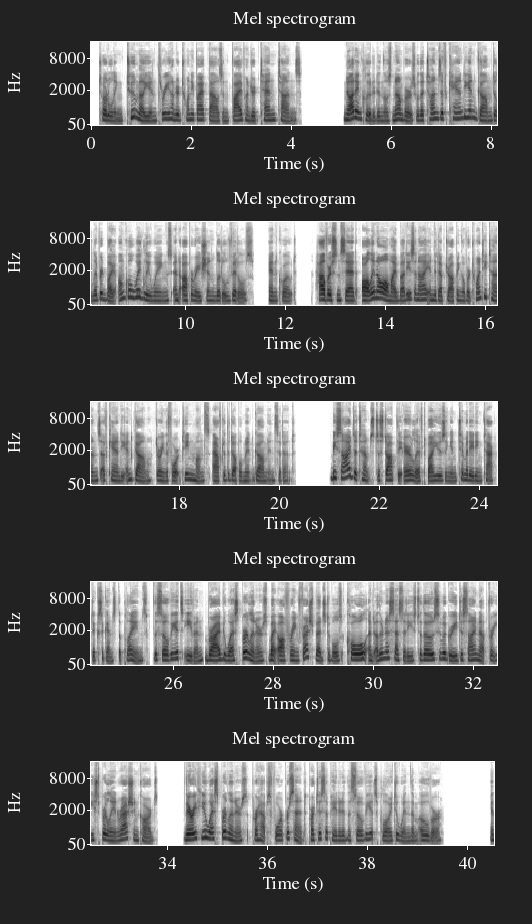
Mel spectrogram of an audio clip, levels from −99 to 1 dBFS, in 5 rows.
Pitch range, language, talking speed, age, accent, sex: 170-215 Hz, English, 165 wpm, 50-69, American, female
